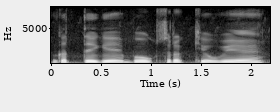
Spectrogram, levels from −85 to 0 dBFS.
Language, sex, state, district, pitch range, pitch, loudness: Hindi, male, Uttar Pradesh, Shamli, 125-140 Hz, 130 Hz, -13 LUFS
